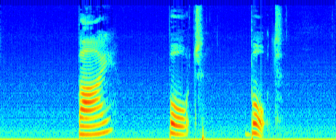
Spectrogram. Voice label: "buy", anglais

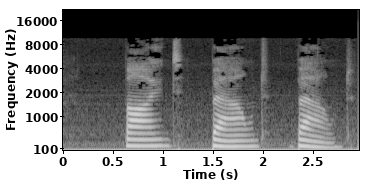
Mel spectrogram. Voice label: "bind", anglais

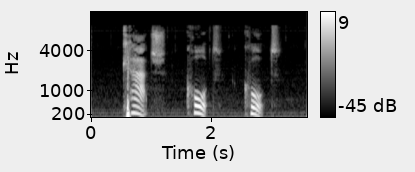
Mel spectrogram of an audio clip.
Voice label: "catch", anglais

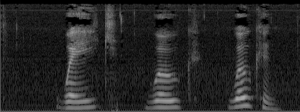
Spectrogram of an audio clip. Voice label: "wake", anglais

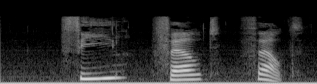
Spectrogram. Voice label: "feel", anglais

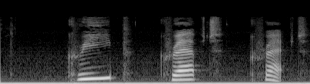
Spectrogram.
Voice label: "creep", anglais

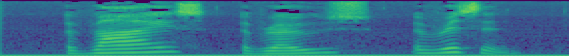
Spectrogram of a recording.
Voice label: "arise", anglais

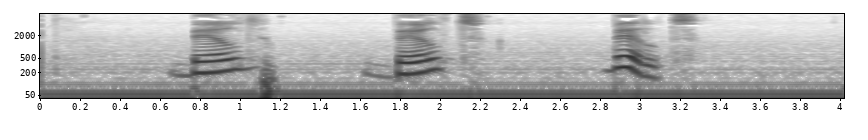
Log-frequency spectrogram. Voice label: "build", anglais

